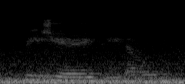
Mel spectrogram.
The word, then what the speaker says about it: beadle: No, Like, with a sounds D, like the bug. but sounds like the bug. Okay. Oh, beetle. Or what would you say? Beadle. Spelled with a D.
